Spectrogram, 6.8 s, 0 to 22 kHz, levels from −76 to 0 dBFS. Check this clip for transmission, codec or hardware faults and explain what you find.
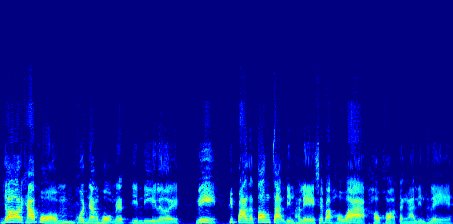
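One codec fault runs through the whole clip: Opus compression damage, plainly audible from start to finish. The speech sounds rough and grainy rather than swirly, which points to the likely cause: Opus in its music-oriented CELT mode at a low rate, around 16 kbps. Bandwidth stays full, reaching about 20.2 kHz. With so few bits, the encoder keeps each band's energy but refills fine detail with folded copies or noise, turning tonal parts coarse.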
